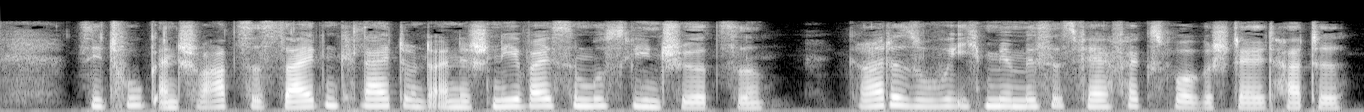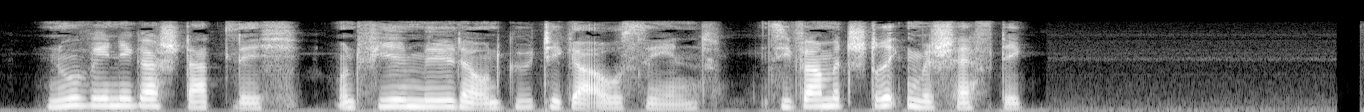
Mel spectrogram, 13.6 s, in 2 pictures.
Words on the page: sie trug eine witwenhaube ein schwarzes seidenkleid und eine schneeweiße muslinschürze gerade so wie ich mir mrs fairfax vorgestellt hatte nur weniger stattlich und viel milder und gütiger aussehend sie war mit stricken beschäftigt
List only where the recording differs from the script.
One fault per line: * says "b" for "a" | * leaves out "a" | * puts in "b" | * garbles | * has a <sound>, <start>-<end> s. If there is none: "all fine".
* leaves out "eine witwenhaube"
